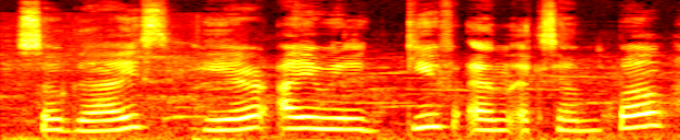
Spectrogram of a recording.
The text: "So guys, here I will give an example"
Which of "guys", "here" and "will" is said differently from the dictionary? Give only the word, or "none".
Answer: guys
